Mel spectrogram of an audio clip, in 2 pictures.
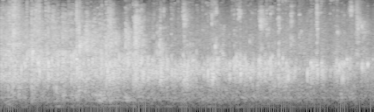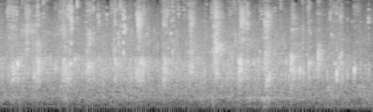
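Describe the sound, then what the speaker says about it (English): Applause from an audience at a school National Honor Society induction ceremony, a dense sustained clatter of many hands clapping that stays loud throughout and eases slightly toward the end. "Let's have a round of applause for this year's."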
